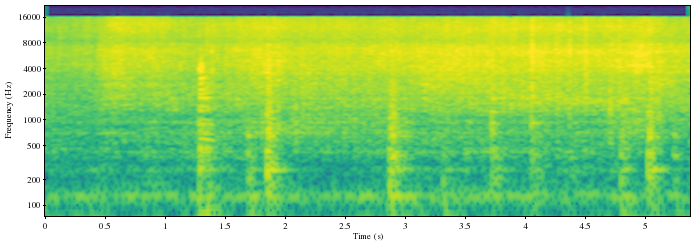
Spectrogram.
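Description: Chicken pieces frying with browned onions in a hot pan, a loud continuous sizzle broken by repeated scraping and clacking stirs of a spoon, close and without voices.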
